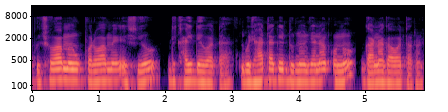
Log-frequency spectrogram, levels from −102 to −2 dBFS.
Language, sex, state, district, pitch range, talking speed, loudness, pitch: Bhojpuri, male, Jharkhand, Sahebganj, 125-140 Hz, 175 wpm, -33 LUFS, 130 Hz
